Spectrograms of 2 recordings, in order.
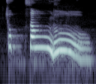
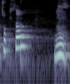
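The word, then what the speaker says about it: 촉석루: 촉성누, 요게 촉성누라서 된소리 되기는 발음 안 한 게 표기 안 한 게 맞지만 뭘 해줘야 돼요? 비음하는 반영을 해줘야 되겠죠. 그래서 촉성누 이렇게 되는 거죠.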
